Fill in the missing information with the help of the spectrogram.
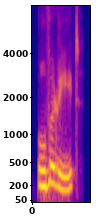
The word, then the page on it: overeat: Indian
